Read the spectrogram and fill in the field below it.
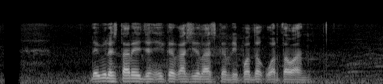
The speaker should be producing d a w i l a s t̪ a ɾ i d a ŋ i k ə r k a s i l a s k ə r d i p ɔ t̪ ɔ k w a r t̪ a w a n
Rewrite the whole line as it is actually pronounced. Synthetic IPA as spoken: d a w i l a s t̪ a ɾ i d͡ʒ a ŋ i k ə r k a s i l a s k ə r d i p ɔ t̪ ɔ k w a r t̪ a w a n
